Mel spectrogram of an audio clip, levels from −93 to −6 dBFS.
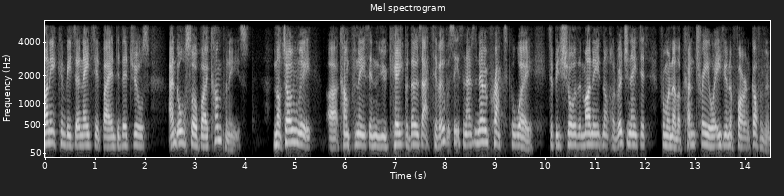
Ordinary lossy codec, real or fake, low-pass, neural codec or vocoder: none; fake; 5.4 kHz; codec, 16 kHz in and 24 kHz out, 0.4 kbps, LongCat-Audio-Codec, fine tuned four codebook decoder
